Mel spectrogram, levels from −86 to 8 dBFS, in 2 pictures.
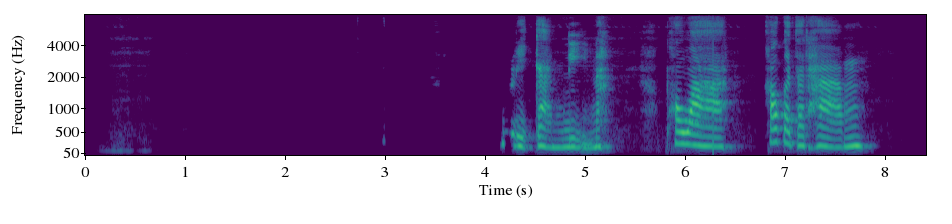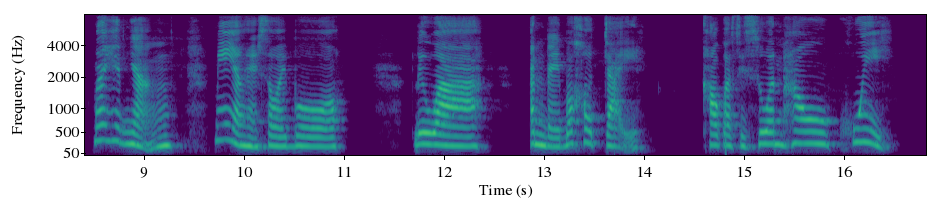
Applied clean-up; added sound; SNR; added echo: none; none; none; none.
